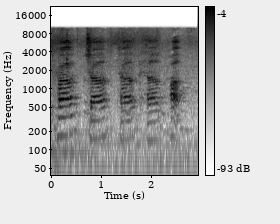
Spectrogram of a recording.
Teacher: as you go ka cha ta ta pa, the point at which you block the air is moving forward in your mouth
